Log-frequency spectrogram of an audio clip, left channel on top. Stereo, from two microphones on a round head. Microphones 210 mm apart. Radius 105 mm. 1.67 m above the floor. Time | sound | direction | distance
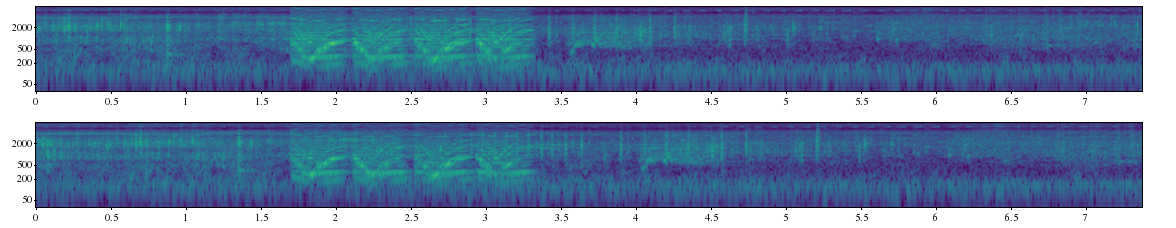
1.7 | an alarm | 35° left (ahead or behind) | ?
